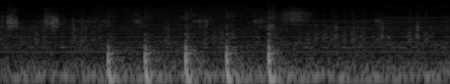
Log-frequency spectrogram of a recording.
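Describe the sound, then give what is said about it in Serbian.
Five evenly spaced knocks on a door, sharp and fairly loud, rapping out a steady rhythm over a low background hum. “Bibi bope, gde si? Ja je pokucaj na vrat.”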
